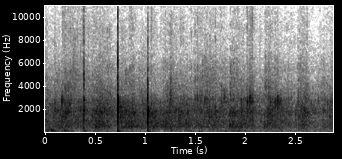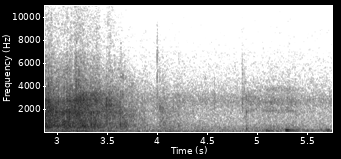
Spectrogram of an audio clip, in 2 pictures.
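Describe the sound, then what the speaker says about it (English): Audience applause at a community awards evening, a few sharp near claps standing out over the crowd before the clapping fades away to near silence by the end. "This round of applause is for you in anticipation of reaching our goal."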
